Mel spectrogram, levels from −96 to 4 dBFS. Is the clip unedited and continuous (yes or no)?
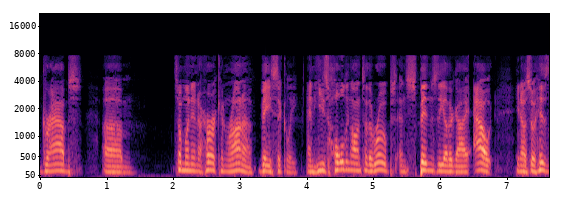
no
